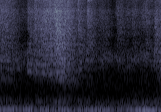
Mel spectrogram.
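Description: Faint rustling of paper raffle tickets being stirred by hand inside a glass jar, over a low steady room hum.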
